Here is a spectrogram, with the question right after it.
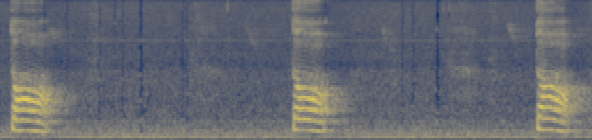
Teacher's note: My tongue raises from the middle, presses up.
